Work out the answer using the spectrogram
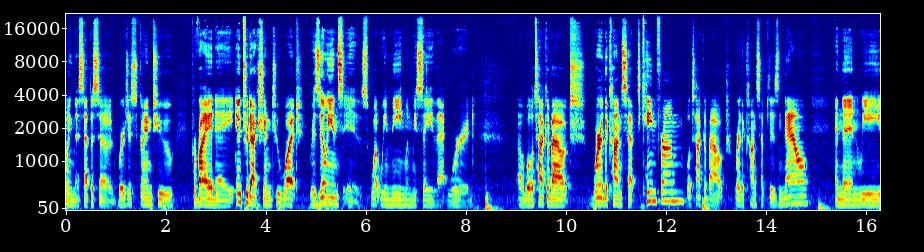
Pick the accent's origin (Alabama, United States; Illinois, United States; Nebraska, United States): Nebraska, United States; Omaha; now in Lincoln, United States; I'm originally from Omaha, Nebraska. I've been here in Lincoln for eight or so years now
